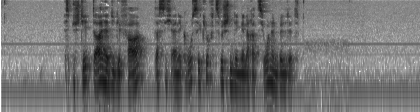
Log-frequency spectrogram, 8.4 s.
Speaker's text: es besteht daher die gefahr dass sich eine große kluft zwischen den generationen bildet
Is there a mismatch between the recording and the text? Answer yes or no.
no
